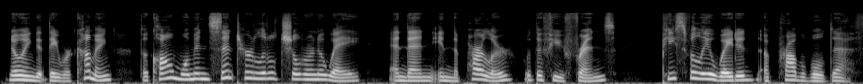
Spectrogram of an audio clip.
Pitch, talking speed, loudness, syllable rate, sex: 205 Hz, 190 wpm, -17 LUFS, 5.7 syllables/s, female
